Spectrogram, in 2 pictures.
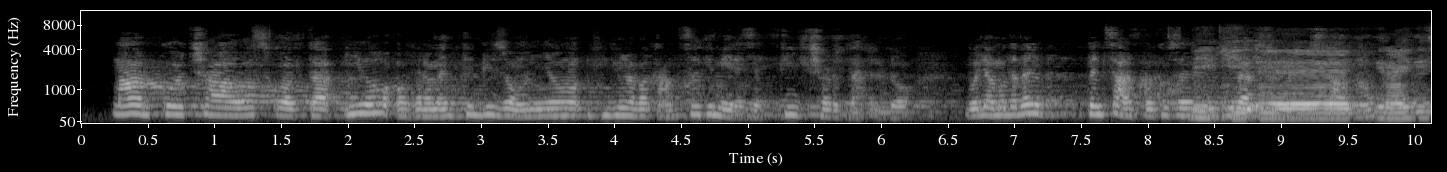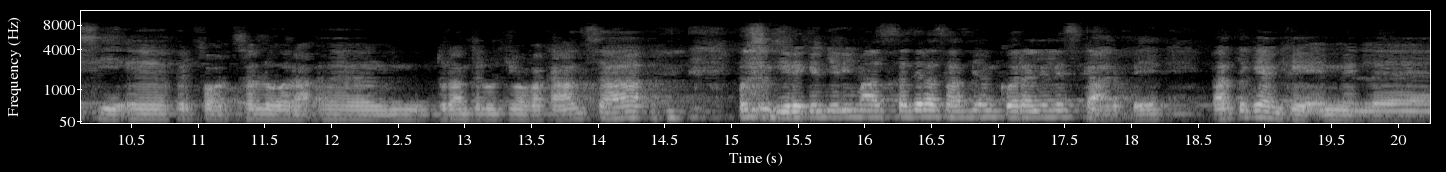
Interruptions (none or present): present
